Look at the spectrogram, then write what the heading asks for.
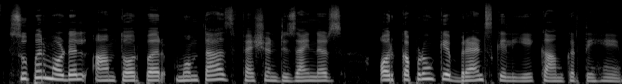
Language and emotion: Urdu, neutral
